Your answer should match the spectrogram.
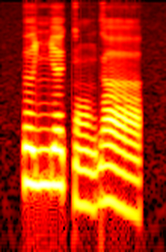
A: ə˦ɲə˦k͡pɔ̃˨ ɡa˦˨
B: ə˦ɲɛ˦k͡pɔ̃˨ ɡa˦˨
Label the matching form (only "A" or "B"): B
